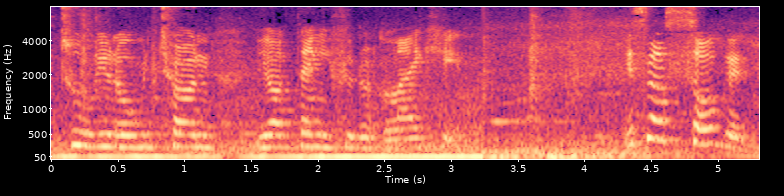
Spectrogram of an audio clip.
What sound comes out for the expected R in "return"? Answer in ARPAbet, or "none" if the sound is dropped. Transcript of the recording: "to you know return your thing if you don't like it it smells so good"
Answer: W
